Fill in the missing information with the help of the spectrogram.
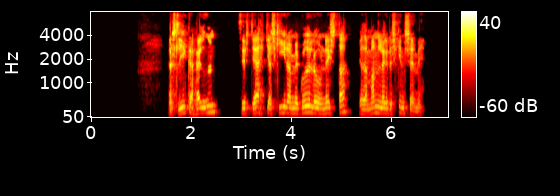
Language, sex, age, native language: Icelandic, male, 60-69, Icelandic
